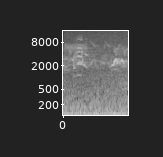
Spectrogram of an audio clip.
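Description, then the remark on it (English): A yellow warbler sings a few quick, high, sweet whistled notes, the brightest phrase near the end, over a steady low background hum. “and now there's something weird calling. It was a yellow warbler.”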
